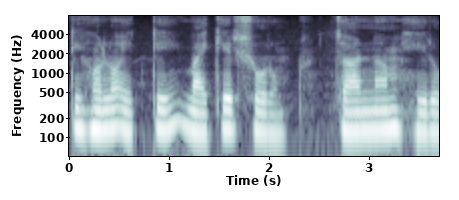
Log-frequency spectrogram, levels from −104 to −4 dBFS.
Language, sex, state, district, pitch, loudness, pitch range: Bengali, male, Tripura, West Tripura, 130 Hz, -16 LUFS, 120-135 Hz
